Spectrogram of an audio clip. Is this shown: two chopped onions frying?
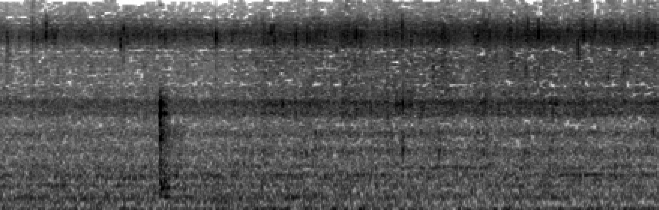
yes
